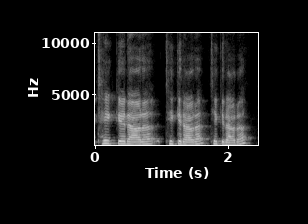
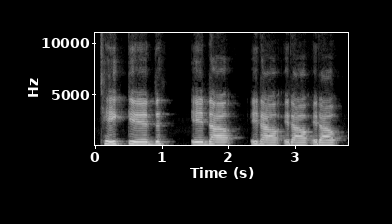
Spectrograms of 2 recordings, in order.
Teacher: the T is between an I and an O. So it becomes a flap T.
